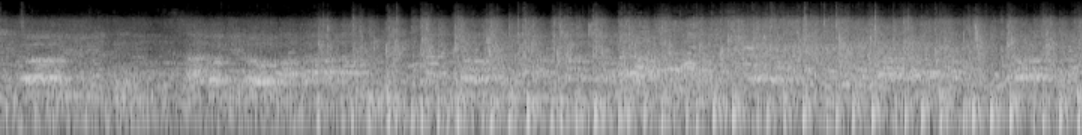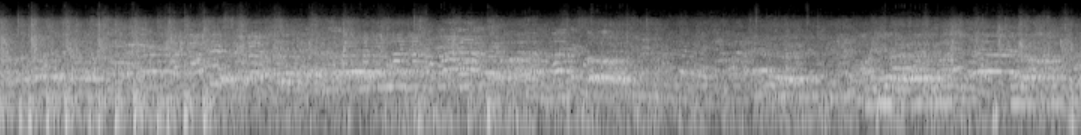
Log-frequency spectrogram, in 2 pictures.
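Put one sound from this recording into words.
A crowd of fans chants and sings loudly nearby, outdoors.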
